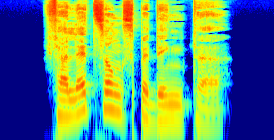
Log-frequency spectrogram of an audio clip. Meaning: inflection of verletzungsbedingt: 1. strong/mixed nominative/accusative feminine singular 2. strong nominative/accusative plural 3. weak nominative all-gender singular
- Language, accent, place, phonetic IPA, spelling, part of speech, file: German, Germany, Berlin, [fɛɐ̯ˈlɛt͡sʊŋsbəˌdɪŋtə], verletzungsbedingte, adjective, De-verletzungsbedingte.ogg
